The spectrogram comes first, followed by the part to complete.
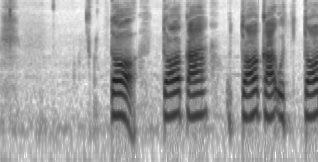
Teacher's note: तौ का उच्चारण स्थान दंत है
